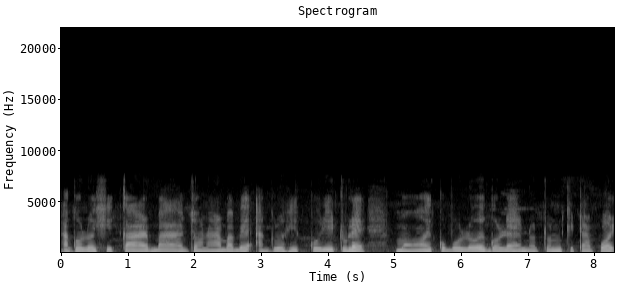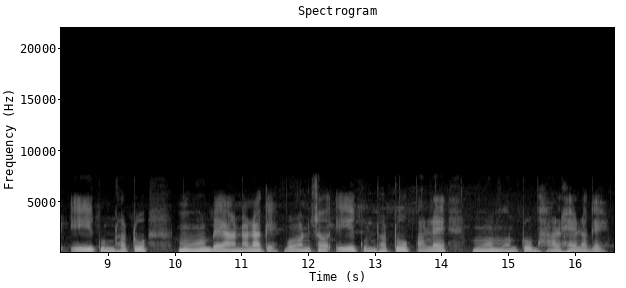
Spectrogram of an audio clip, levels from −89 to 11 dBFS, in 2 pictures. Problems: background sounds at intervals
